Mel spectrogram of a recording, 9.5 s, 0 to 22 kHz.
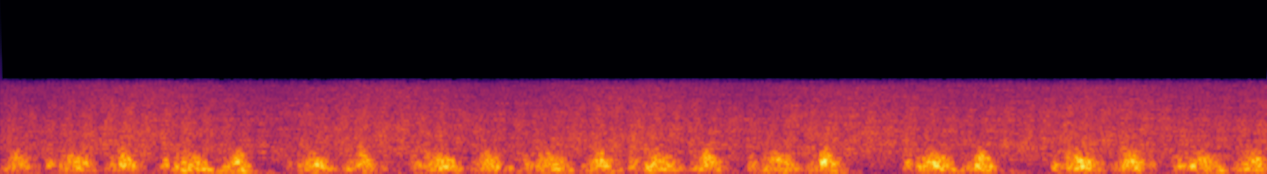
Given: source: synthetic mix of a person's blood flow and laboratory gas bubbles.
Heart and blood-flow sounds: Doppler ultrasound of blood flow; precordium
no bubbles
From the record:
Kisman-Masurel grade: 000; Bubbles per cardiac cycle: 0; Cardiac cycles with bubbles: 0%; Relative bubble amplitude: no bubbles discernible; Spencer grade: 0 (complete lack of bubble signals)

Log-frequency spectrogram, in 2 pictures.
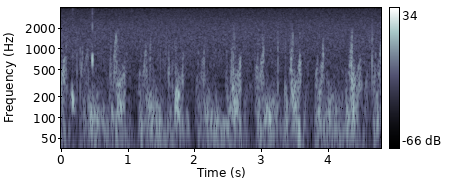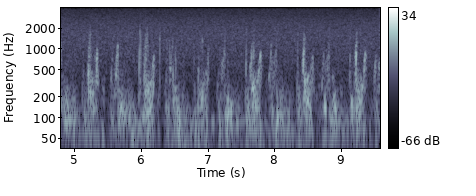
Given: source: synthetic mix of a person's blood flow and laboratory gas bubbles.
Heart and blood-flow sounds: Doppler ultrasound of blood flow; precordium
0.15-0.26 s: bubbles
0.45-0.53 s: bubbles
From the record:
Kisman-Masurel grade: 123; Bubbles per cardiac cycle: 1 to 2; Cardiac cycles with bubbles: 10 to 50%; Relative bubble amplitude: loud (0.450 to 0.775); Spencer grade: 2 (many but less than half of the cardiac periods contain bubble signals, singularly or in groups); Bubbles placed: anywhere in the cardiac cycle

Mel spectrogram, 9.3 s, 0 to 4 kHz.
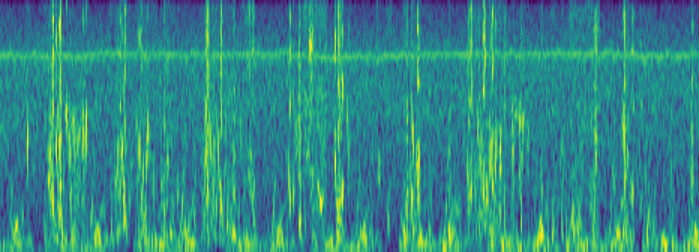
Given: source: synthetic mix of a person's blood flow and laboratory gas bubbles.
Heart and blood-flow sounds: Doppler ultrasound of blood flow; precordium
0.00-0.02 s: bubbles
0.34-0.41 s: bubbles
0.57-1.20 s: bubbles
1.45-2.41 s: bubbles
2.64-3.43 s: bubbles
3.82-4.38 s: bubbles
4.42-4.69 s: bubbles
5.00-5.09 s: bubbles
5.14-5.24 s: bubbles
5.34-5.79 s: bubbles
6.21-7.08 s: bubbles
7.33-8.05 s: bubbles
8.27-8.71 s: bubbles
8.92-9.04 s: bubbles
9.20-9.28 s: bubbles
From the record:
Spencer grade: 3 (all of the cardiac periods contain showers or single bubble signals, but not dominating or overriding the cardiac motion signals); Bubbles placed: only in the low amplitude regions of the cardiac cycle

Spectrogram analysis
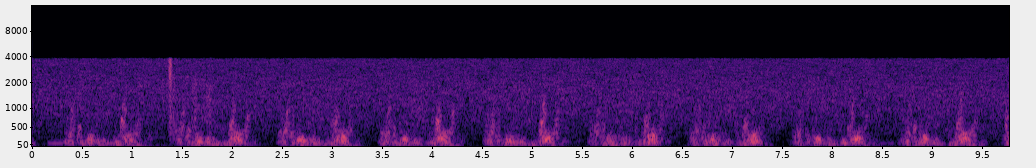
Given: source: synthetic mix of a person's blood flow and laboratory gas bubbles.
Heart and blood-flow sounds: Doppler ultrasound of blood flow; precordium
9.72-9.78 s: bubbles
From the record:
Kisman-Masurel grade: 112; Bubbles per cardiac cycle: 1 to 2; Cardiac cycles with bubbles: 1 to 10%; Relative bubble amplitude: moderate (0.250 to 0.450); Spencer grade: 1 (occasional bubble signal discernible with the cardiac motion signal, with majority of cardiac periods free of bubbles); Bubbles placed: only in the low amplitude regions of the cardiac cycle

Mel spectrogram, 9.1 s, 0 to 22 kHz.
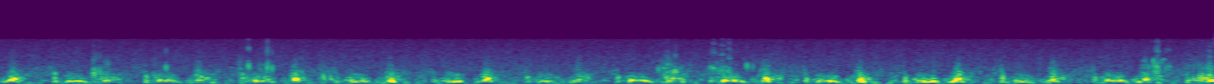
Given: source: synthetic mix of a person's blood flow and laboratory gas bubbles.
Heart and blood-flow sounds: Doppler ultrasound of blood flow; precordium
0.65-0.85 s: bubbles
1.13-1.18 s: bubbles
1.22-1.27 s: bubbles
1.79-2.10 s: bubbles
2.18-2.28 s: bubbles
2.38-2.52 s: bubbles
4.91-5.17 s: bubbles
5.31-5.52 s: bubbles
5.58-5.68 s: bubbles
5.73-5.88 s: bubbles
8.59-8.80 s: bubbles
8.88-9.11 s: bubbles
From the record:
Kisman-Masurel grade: 221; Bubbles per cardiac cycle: several, 3 to 8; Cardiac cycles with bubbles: 10 to 50%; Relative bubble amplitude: barely perceptible (0.100 to 0.250); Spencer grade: 2 (many but less than half of the cardiac periods contain bubble signals, singularly or in groups); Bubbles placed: anywhere in the cardiac cycle

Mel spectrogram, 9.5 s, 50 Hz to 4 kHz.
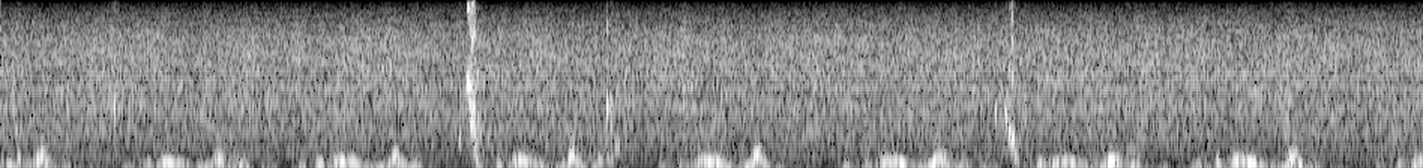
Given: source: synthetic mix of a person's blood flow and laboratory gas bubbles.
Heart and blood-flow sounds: Doppler ultrasound of blood flow; precordium
0.10-0.15 s: bubbles
0.73-0.80 s: bubbles
3.02-3.24 s: bubbles
3.96-4.14 s: bubbles
6.60-6.88 s: bubbles
From the record:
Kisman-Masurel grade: 122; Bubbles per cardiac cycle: 1 to 2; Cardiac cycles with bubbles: 10 to 50%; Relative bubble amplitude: moderate (0.250 to 0.450); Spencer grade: 2 (many but less than half of the cardiac periods contain bubble signals, singularly or in groups); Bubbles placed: only in the low amplitude regions of the cardiac cycle

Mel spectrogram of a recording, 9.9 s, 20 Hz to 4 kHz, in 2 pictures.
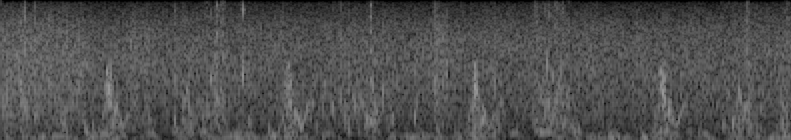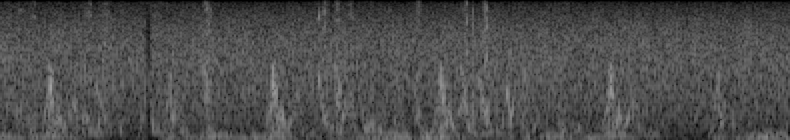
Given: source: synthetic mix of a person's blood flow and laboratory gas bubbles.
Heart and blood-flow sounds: Doppler ultrasound of blood flow; precordium
0.10-0.62 s: bubbles
0.91-0.95 s: bubbles
1.03-1.43 s: bubbles
1.49-1.59 s: bubbles
1.96-2.50 s: bubbles
2.56-2.64 s: bubbles
2.69-2.77 s: bubbles
3.05-3.15 s: bubbles
3.30-3.65 s: bubbles
4.45-5.21 s: bubbles
5.38-5.73 s: bubbles
5.84-6.01 s: bubbles
6.04-6.12 s: bubbles
6.18-6.30 s: bubbles
6.89-7.46 s: bubbles
7.50-7.61 s: bubbles
7.79-8.07 s: bubbles
8.17-8.59 s: bubbles
From the record:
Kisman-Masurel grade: 332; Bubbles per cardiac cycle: rolling drumbeat, 9 or more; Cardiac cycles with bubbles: 50 to 99%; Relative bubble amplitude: moderate (0.250 to 0.450); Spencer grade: 3 (all of the cardiac periods contain showers or single bubble signals, but not dominating or overriding the cardiac motion signals); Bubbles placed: only in the low amplitude regions of the cardiac cycle

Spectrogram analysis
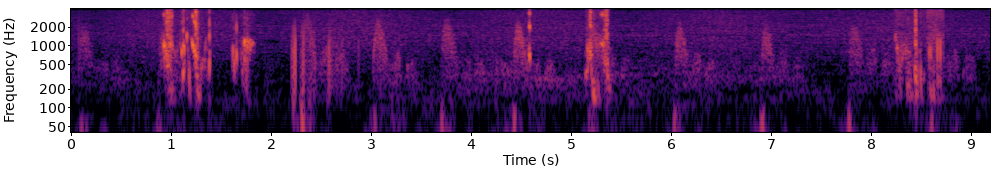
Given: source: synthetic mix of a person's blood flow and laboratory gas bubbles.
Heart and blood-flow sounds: Doppler ultrasound of blood flow; subclavian vein
0.90-1.42 s: bubbles
1.59-1.84 s: bubbles
4.55-4.63 s: bubbles
5.13-5.42 s: bubbles
8.23-8.73 s: bubbles
From the record:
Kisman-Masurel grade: 223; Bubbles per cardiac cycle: several, 3 to 8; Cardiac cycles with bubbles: 10 to 50%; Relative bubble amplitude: loud (0.450 to 0.775); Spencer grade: 2 (many but less than half of the cardiac periods contain bubble signals, singularly or in groups); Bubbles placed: anywhere in the cardiac cycle

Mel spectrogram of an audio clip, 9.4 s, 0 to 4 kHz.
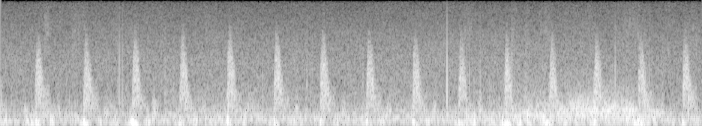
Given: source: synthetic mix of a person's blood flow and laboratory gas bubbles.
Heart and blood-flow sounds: Doppler ultrasound of blood flow; subclavian vein
no bubbles
From the record:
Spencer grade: 0 (complete lack of bubble signals)

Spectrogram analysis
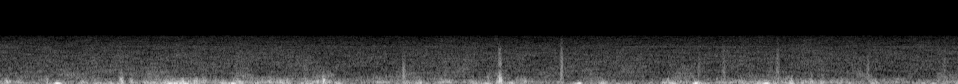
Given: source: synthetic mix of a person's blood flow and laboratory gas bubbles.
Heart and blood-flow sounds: Doppler ultrasound of blood flow; subclavian vein
no bubbles
From the record:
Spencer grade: 0 (complete lack of bubble signals)

